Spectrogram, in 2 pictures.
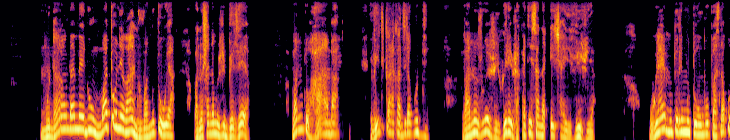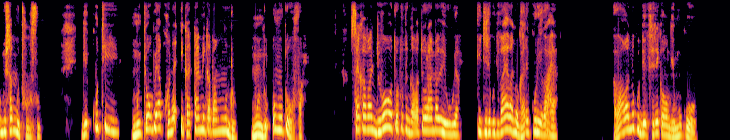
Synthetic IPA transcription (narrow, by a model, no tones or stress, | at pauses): mundʱaɾaundame̞ɗumato̞ne̞ʋantʰuʋano̞to̞uja | ʋano̞ʃandamuʐibʱe̞ɮe̞ja | ʋano̞to̞ɦa̰mba | ʋeiti̥kaɾakad͡ziɾakut̬i | ʋano̞zweʐirwiɾeʐakataisanaʔet͡ʃaiviʐija | ɦujaimuto̞ɾimutombo̞pasinakuɗusamutʰuːsu | ŋɡe̞kuti | mito̞mbo̞jaɡʰʱonaʔikatamikapamuntʰu | muntʰuuno̞to̞fa | sakaʋandiʋo̞otototiŋɡaʋato̞ɾambaʋe̞uja | kitiɾekut̬iʋajaʋano̞ɡʱaɾekuɾe̞ʋa̰ja | ʋawanekuɗe̞t͡se̞ɾe̞kaoŋɡe̞muko̰ːro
